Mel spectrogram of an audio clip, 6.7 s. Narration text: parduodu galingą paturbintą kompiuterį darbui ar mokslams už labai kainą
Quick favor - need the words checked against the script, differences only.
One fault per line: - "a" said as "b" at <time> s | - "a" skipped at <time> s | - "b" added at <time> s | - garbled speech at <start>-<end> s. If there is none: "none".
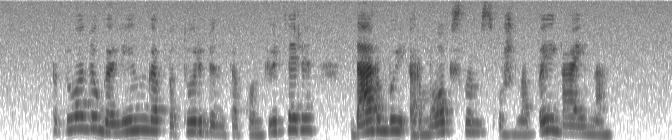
none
